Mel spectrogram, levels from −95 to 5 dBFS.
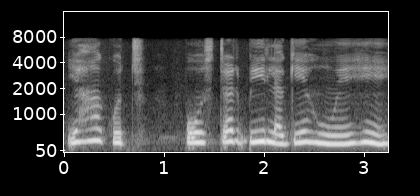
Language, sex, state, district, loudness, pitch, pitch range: Hindi, female, Madhya Pradesh, Bhopal, -13 LUFS, 265 Hz, 245-280 Hz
